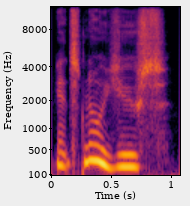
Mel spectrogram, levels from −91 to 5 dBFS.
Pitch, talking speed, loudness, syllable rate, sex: 225 Hz, 165 wpm, -14 LUFS, 4.4 syllables/s, female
